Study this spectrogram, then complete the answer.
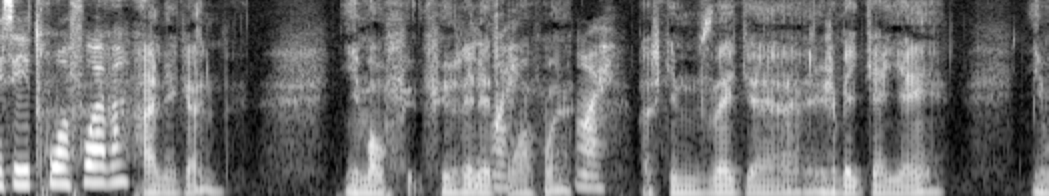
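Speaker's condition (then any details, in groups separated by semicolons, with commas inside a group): Cerebral palsy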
